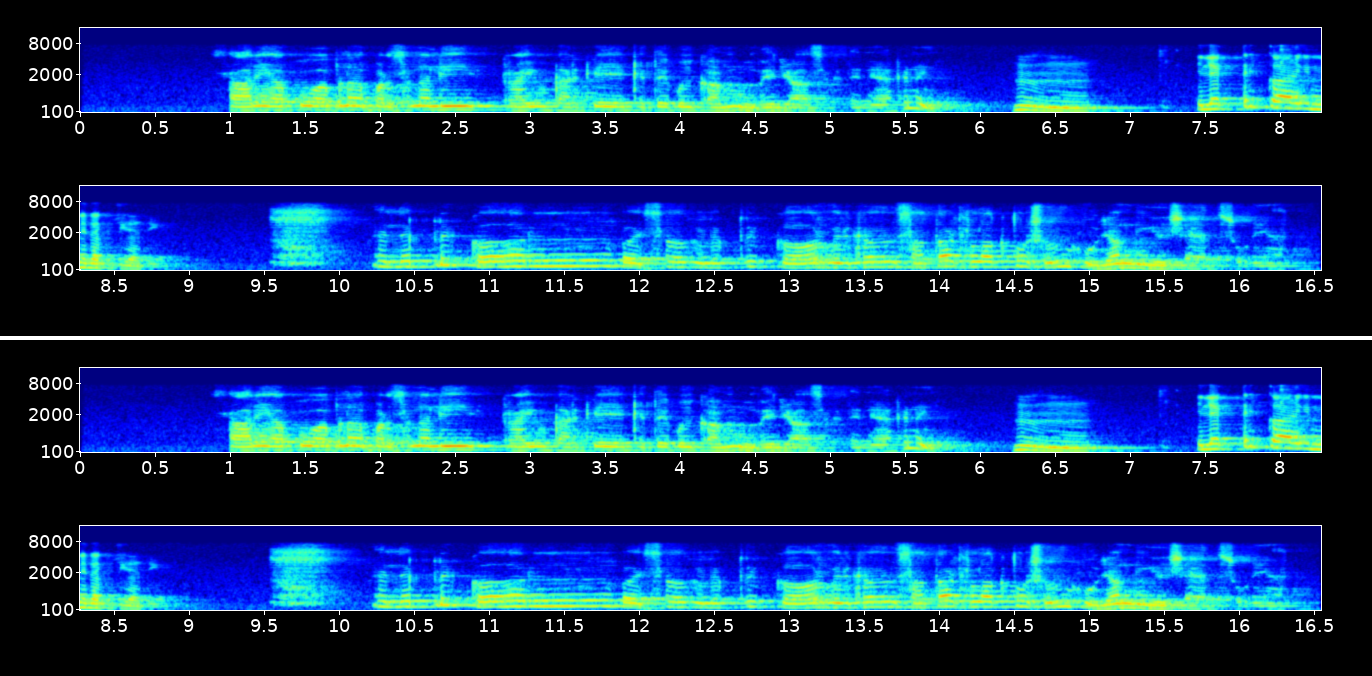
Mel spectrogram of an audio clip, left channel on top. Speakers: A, on the right; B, on the left.
A: <inaudible> ਸਾਰੇ ਆਪੋ ਆਪਣਾ ਪਰਸਨਲੀ ਡਰਾਈਵ ਕਰਕੇ ਕਿਤੇ ਕੋਈ ਕੰਮ ਹੋਵੇ ਜਾ ਸਕਦੇ ਨੇ ਹੈ ਕੇ ਨਹੀਂ।
B: ਹੂੰ, ਇਲੈਕਟ੍ਰਿਕ ਕਾਰ ਕਿੰਨੇ ਤੱਕ ਦੀ ਆਜੇਗੀ?
A: <unintelligible> ਇਲੈਕਟ੍ਰਿਕ ਕਾਰ ਭਾਈ ਸਾਬ ਇਲੈਕਟ੍ਰਿਕ ਕਾਰ ਮੇਰੇ ਖਿਆਲ ਸੱਤ ਅੱਠ ਲੱਖ ਤੋਂ ਸ਼ੁਰੂ ਹੋ ਜਾਂਦੀ ਐ ਸ਼ੈਦ ਸੁਣਿਆ।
